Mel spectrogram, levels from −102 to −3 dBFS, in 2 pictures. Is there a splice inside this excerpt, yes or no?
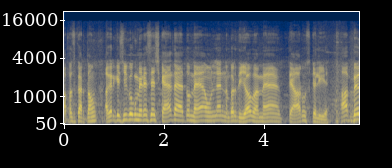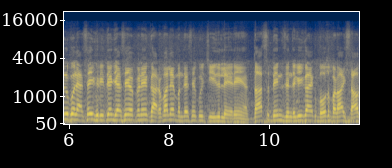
yes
